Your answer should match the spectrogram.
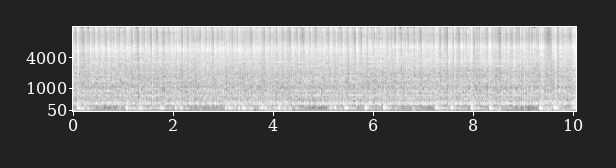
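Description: Drums beating in a festival street procession: low drum strokes come several times a second, unevenly, over a dense, continuous wash of sound.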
